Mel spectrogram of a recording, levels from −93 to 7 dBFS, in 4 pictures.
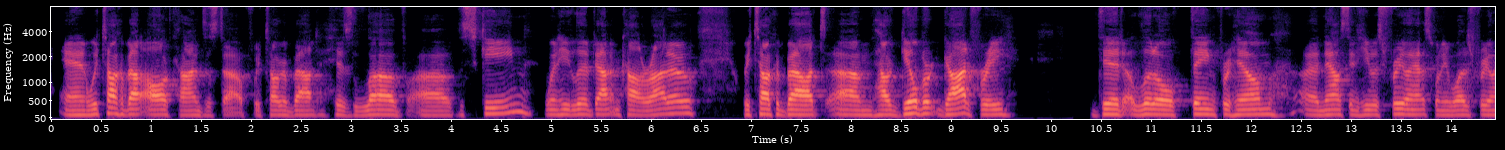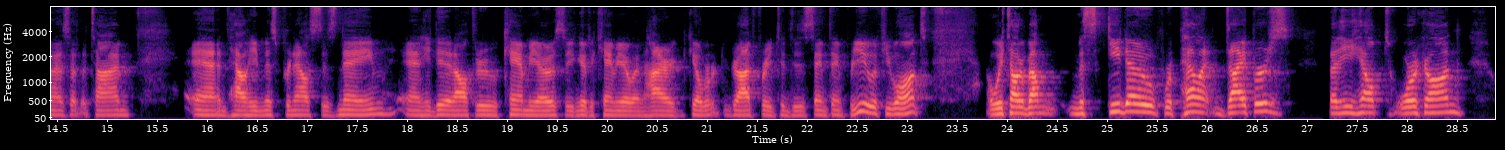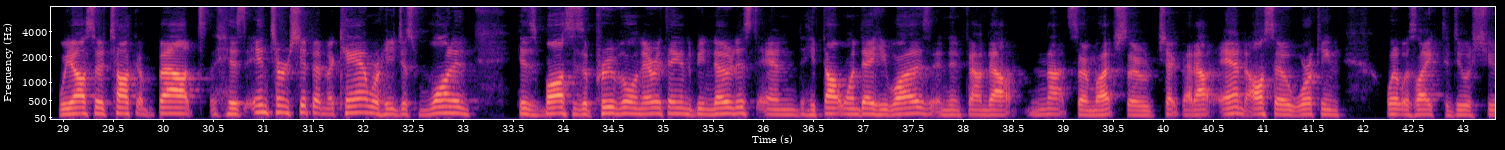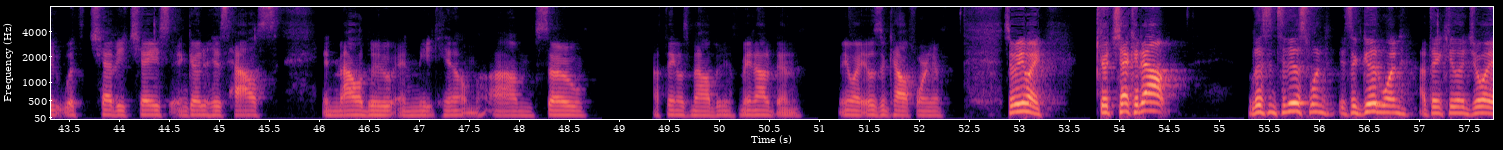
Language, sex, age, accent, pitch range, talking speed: English, male, 30-49, American, 120-155 Hz, 195 wpm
